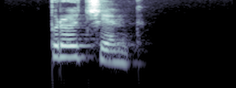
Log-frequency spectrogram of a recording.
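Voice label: "прӧчент", Komi, female; kpv audio dict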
